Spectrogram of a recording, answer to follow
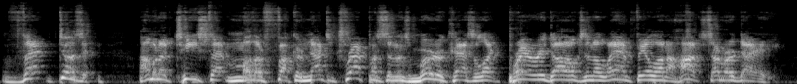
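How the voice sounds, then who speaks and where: A man's voice: high-pitched, expressive, normal speed, a bit bright. A man playing an angry, foul-mouthed folksy fellow bent on revenge in an audio drama. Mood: angry, defiant. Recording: echoey, away from the mic.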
